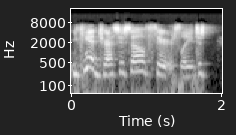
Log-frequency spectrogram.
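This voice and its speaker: A woman's voice: fairly high pitch, moderate pace, sharp tone, dull audio, slight background noise. A woman with a sarcastic, snarky way of talking, bantering casually as a player on a role-play show.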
